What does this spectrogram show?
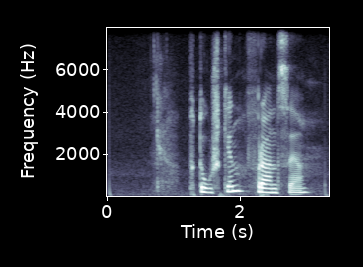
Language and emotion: Russian, neutral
